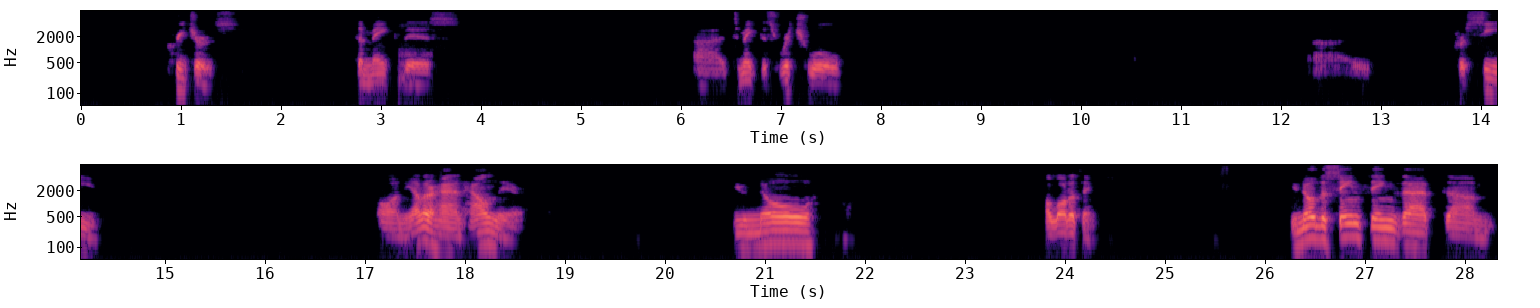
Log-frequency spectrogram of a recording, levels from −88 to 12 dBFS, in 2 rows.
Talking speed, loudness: 60 wpm, -26 LUFS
